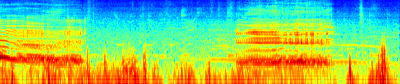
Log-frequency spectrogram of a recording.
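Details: A camel giving two long, deep groaning bellows with a harsh, rasping edge, separated by a pause filled with scattered knocks and clatter.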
